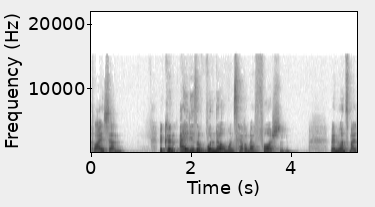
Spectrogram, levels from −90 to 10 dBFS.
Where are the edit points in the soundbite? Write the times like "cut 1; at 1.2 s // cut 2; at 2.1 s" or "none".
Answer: cut 1; at 1.2 s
